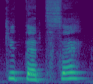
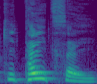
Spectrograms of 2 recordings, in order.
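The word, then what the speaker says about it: כי תצא: esta semana que es kitetse o kitsei como algunos pronuncian kit.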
